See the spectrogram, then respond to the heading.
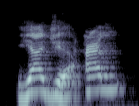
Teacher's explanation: کلکلا ہوگا, آواز واپس آئے گی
